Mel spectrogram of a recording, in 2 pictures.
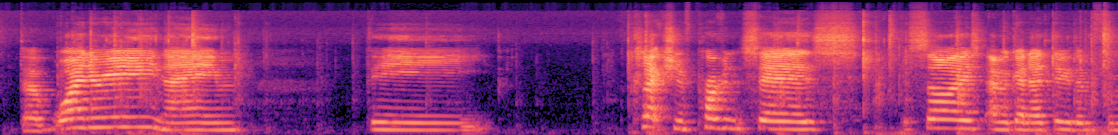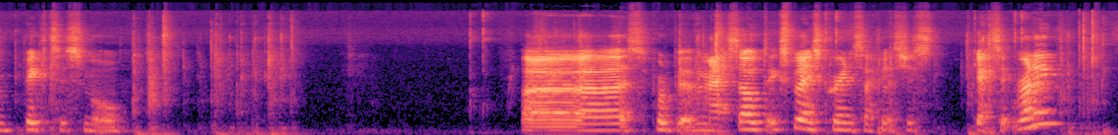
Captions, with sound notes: the winery name, the collection of provinces, the size and we're gonna do them from big to small. (keyboard clicks) A super big mess out experience creating something that's just gets it running.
